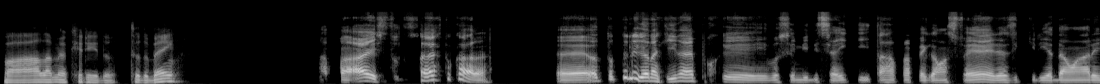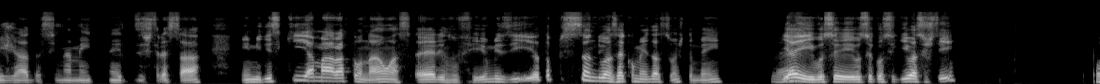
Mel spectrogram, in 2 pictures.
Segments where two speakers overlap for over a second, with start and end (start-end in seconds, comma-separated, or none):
none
